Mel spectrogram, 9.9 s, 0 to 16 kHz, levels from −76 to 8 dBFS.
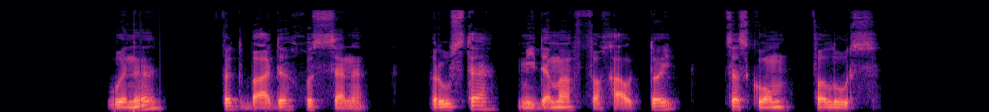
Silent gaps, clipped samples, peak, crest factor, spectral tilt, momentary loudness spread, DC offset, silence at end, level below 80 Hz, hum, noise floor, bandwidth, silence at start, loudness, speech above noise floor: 1.70-2.13 s, 3.74-3.90 s, 3.99-4.28 s, 5.02-5.16 s, 7.00-7.24 s, 7.97-8.09 s; under 0.1%; 0 dBFS; 18 dB; -6 dB/octave; 8 LU; under 0.1%; 1.15 s; -52 dBFS; none; under -90 dBFS; 11.5 kHz; 1.1 s; -18 LUFS; over 74 dB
